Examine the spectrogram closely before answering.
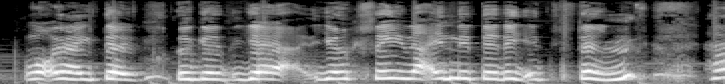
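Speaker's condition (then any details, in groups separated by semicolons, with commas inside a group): Cerebral palsy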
